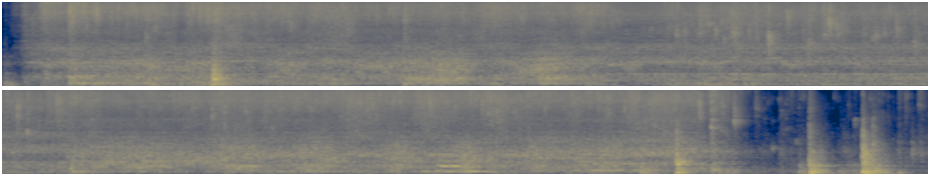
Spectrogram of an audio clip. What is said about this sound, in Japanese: おしっこの匂いがします流していくね。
